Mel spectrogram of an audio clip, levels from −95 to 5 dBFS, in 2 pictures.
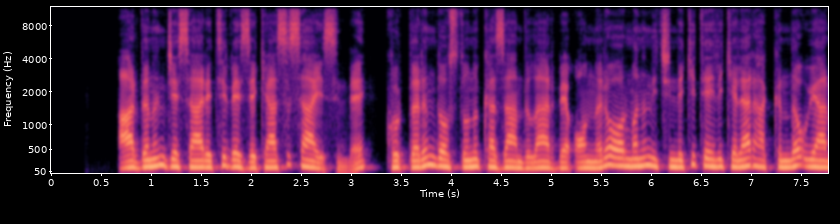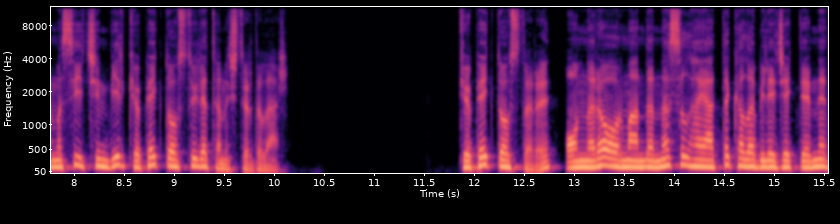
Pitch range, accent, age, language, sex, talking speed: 105-145 Hz, native, 40-59, Turkish, male, 105 wpm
